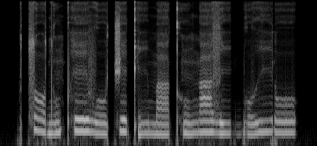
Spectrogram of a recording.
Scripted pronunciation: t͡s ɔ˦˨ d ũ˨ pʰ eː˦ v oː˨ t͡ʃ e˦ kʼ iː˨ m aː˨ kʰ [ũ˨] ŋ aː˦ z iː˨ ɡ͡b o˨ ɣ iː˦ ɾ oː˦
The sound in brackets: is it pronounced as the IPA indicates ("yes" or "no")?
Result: yes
